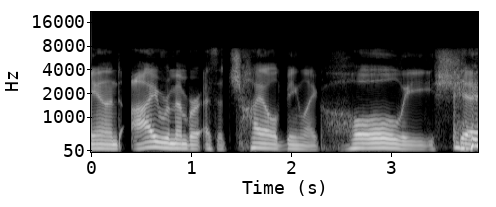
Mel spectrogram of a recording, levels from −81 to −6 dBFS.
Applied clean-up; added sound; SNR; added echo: none; none; none; none.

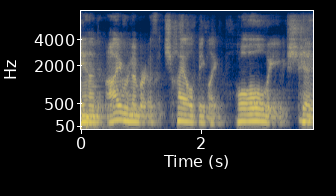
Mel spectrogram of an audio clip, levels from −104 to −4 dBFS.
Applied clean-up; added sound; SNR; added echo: neural mask model DeepFilterNet 3.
